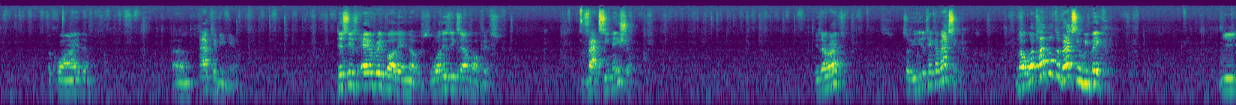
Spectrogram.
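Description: A man speaks calmly in short bursts with long pauses, in an echoing room.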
